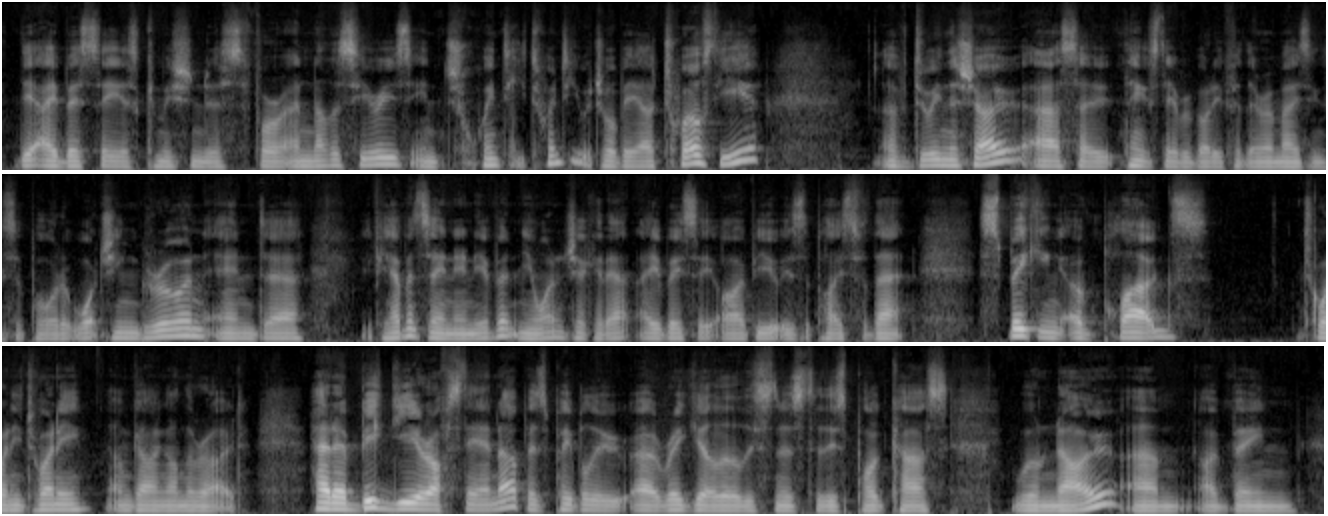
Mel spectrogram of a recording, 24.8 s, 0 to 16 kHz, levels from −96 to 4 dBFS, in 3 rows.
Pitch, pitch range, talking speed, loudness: 105 Hz, 100-120 Hz, 205 wpm, -32 LUFS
